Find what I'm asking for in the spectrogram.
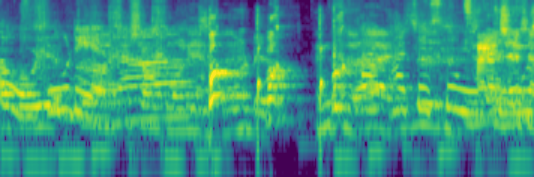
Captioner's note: woof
